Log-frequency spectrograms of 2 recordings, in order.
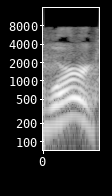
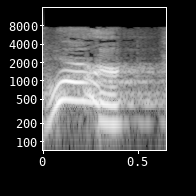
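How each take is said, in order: First: Said in the usual way. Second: Much higher, louder, disbelieving; incredulous echo. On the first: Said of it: "But when I said". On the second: Retold or imitated. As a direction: toss the word Work? back, high and scornful. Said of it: "he goes".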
